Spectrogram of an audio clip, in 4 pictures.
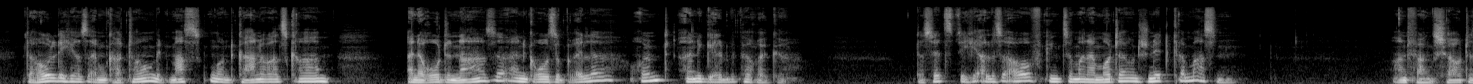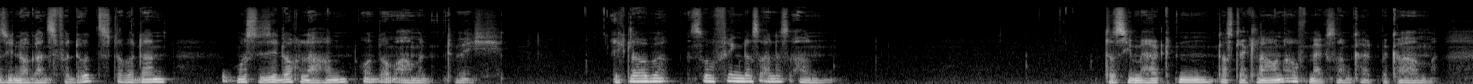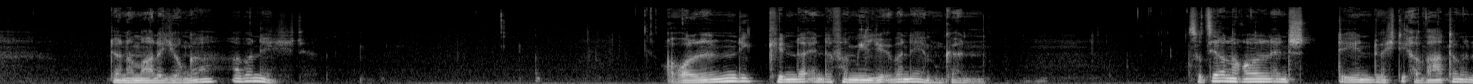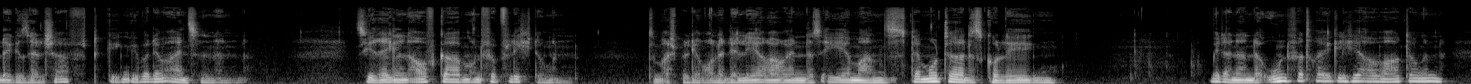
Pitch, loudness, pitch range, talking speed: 105 Hz, -20 LUFS, 95-130 Hz, 110 wpm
